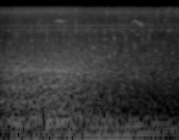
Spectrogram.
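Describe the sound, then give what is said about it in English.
A steady, gentle rush of calm creek water flowing in Middle Creek, just east of Lacine in Linn County, Kansas, continuous and even, with a soft low rumble underneath and no voices. “The creek is calm now, but was swollen with rainwater that May.”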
